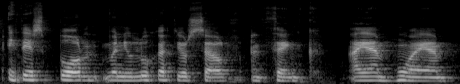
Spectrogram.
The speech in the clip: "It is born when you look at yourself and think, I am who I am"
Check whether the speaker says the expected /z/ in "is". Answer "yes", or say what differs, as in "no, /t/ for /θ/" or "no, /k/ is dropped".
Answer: no, /s/ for /z/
